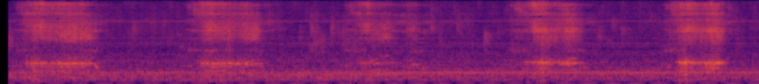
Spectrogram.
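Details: Five loud, harsh snores at fairly regular intervals over steady low room hum while a man sleeps; snoring.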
